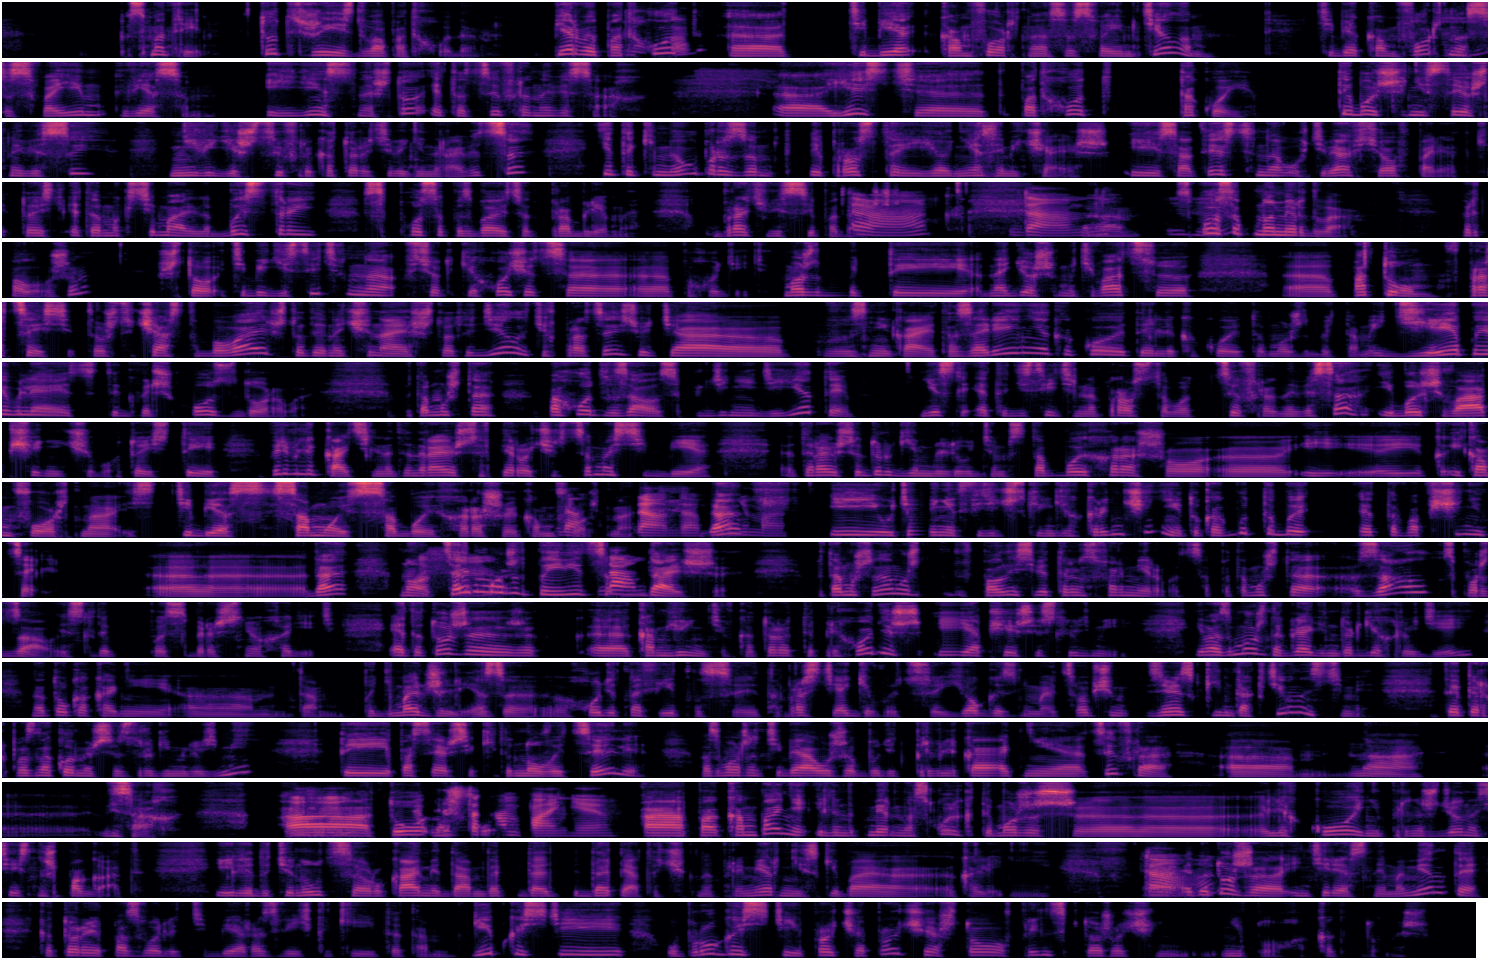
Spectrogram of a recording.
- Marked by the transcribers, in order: tapping; other background noise; "тебя" said as "теа"
- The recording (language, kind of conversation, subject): Russian, advice, Как поставить реалистичную и достижимую цель на год, чтобы не терять мотивацию?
